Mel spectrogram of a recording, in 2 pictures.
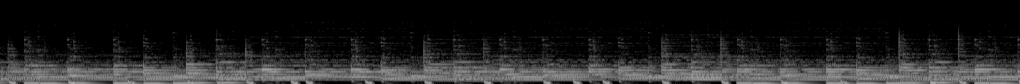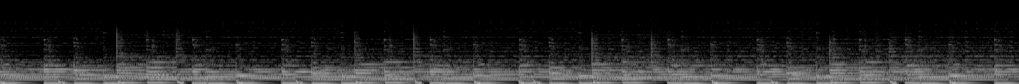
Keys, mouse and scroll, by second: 4.1 click, 5.0 click, 5.9 click, 6.5 l, 10.2 click, 11.2 click, 12.1 Tab, 12.4-12.8 scroll down 5, 13.2-13.5 scroll down 2, 14.0 scroll down 4, 15.6 shift+middle click, 16.6-16.9 scroll down 2, 17.3 shift+middle click, 18.9 middle click, 20.2 shift+middle click.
